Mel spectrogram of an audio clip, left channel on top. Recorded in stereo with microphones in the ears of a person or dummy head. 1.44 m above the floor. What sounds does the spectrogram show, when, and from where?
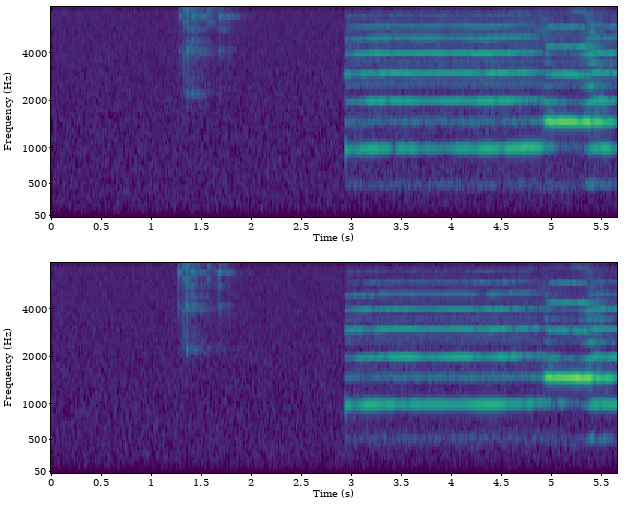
1.3 s keys jangling: 75° right (ahead or behind), 4.5 m
2.9 s a flute: 10° left (ahead or behind), 3.5 m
